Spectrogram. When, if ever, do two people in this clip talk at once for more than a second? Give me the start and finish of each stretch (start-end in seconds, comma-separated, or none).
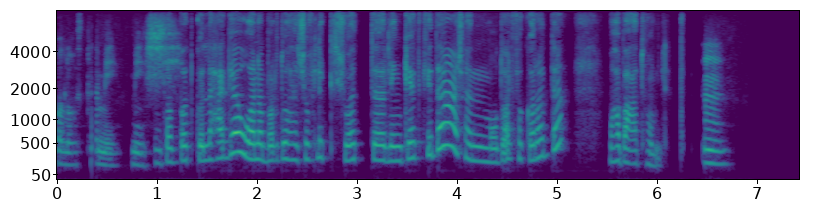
none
